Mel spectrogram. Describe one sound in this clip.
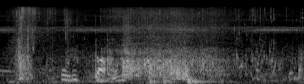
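A fishing net splashes down onto water.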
